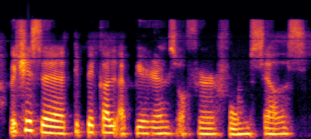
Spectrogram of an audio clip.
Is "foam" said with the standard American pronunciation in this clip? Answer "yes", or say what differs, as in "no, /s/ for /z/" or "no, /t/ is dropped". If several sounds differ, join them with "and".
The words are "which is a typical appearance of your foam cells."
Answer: yes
